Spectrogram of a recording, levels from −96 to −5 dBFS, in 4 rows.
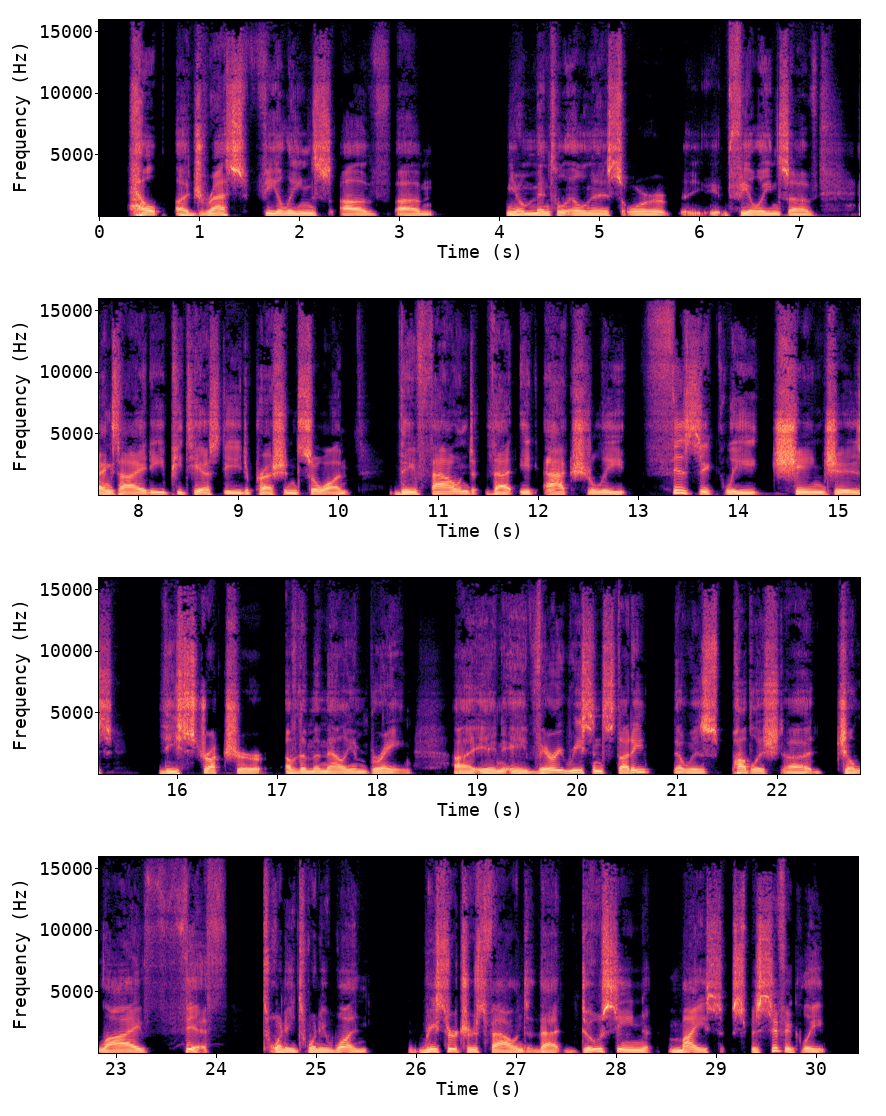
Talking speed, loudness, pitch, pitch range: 100 wpm, -19 LUFS, 125 Hz, 110-140 Hz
